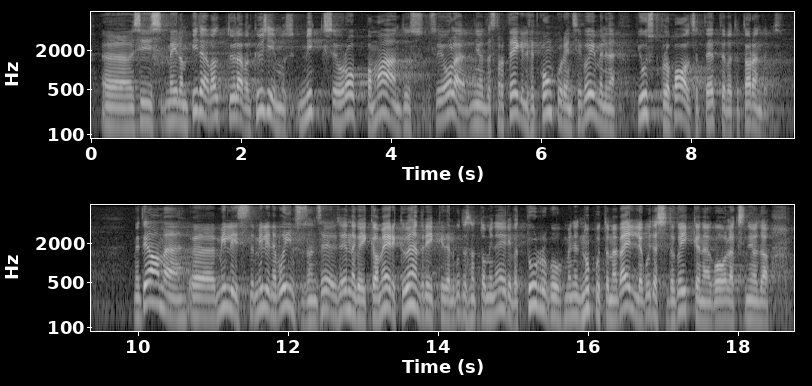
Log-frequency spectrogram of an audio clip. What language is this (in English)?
Estonian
